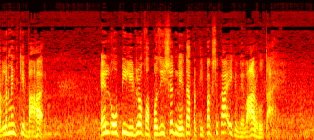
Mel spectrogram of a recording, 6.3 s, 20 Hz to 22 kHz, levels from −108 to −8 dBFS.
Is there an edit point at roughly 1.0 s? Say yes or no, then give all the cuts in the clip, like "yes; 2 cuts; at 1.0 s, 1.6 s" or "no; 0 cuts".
no; 0 cuts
